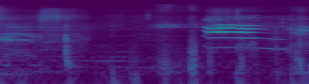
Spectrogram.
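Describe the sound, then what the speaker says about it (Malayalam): A cat meows in Minecraft, several short mewing calls scattered through the moment with a clearer drawn-out meow near the end, fairly close and without talk. "ഈ പൂച്ചനെ ഒന്ന് ടൈം ചെയ്തെടുക്കാം."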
